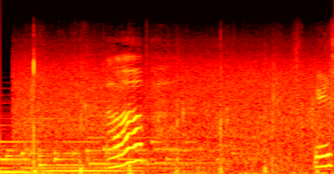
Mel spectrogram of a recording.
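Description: Steady rush of a snowmelt-swollen creek, with background music dying away in the first two seconds and a short rising voice about a second and a half in.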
